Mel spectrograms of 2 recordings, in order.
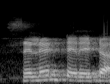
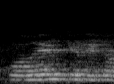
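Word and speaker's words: Coelenterata: सिलेंटेरेटा, सीलेन, इसको शुरू pronounce नहीं कर पाते हैं, जानते नहीं कैसे प्रोनाउंस करना है। वो नहीं जानता होगा। हाँ, दिस इज सिलेंटेरेटा। 100% आपको नहीं जानता होगा। ओरेंज टेरेटा बोलता होगा।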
